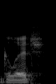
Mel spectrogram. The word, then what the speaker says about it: Glytch: like on everything so i just replaced the eye with the y um because i know that even though it's not how it spell like you still will pronounce it properly so it didn't really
